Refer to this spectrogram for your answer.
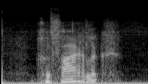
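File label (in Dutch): "gevaarlijk", Dutch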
